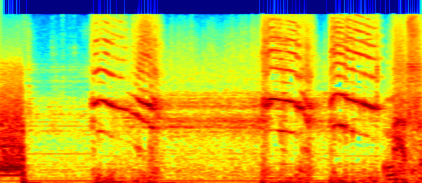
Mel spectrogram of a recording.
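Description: CB radio receiver audio between transmissions: the voice cuts off just after the start, leaving static hiss, then three short bursts of warbling, gliding squeal tones: about a second in, near three seconds, and just before the end.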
